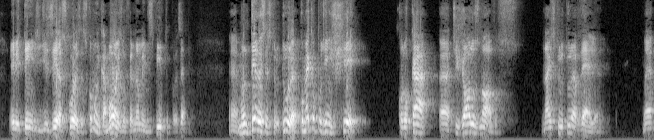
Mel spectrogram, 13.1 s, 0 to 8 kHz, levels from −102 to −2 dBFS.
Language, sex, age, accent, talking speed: Portuguese, male, 40-59, Brazilian, 150 wpm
